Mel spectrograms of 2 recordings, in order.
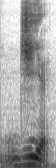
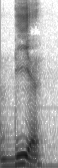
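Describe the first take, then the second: First: The d sounds like dj, standard style. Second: The d is plain, southern Brazilian style.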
